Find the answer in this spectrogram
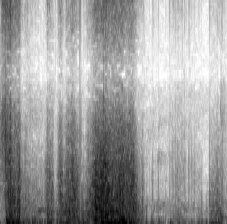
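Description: Rushing, wind-like noise on the phone's microphone in two swells, the stronger about a second in, as the phone is handled and swung around.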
